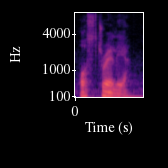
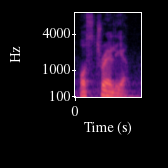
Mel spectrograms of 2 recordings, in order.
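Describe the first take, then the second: Both takes have the same delivery.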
